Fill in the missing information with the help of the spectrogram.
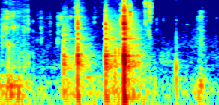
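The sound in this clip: Crunchy chewing and biting as a person eats a cold meal during a WhatsApp video call: several close, crisp crunches in an uneven rhythm with brief quiet gaps between them.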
